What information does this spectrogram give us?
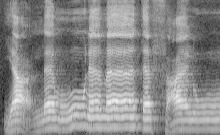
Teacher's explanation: يراعي القارئ تسكين العين في يعلمون وتسكين الفاء، وتسكين الفاء في تفعلون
